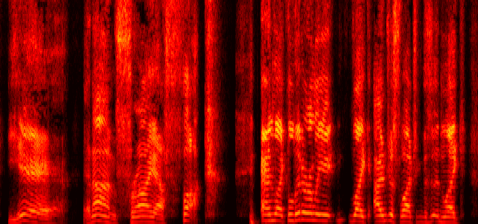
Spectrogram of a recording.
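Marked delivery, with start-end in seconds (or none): 0.1-2.6 rough Irish American gangster voice, very slow, drawn out. Retelling a film scene, replying to Sean Penn, with Gary Oldman as hard-living Irish American gangster. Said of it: "as this hard living Irish American gangster".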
